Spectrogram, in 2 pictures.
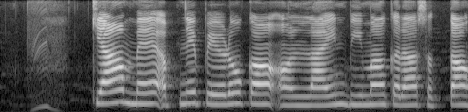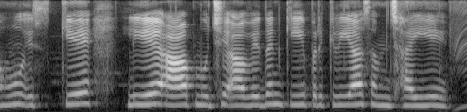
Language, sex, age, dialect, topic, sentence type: Hindi, female, 18-24, Garhwali, banking, question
